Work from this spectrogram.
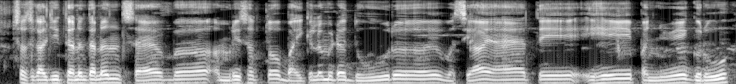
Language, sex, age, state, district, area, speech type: Punjabi, male, 30-45, Punjab, Tarn Taran, urban, spontaneous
